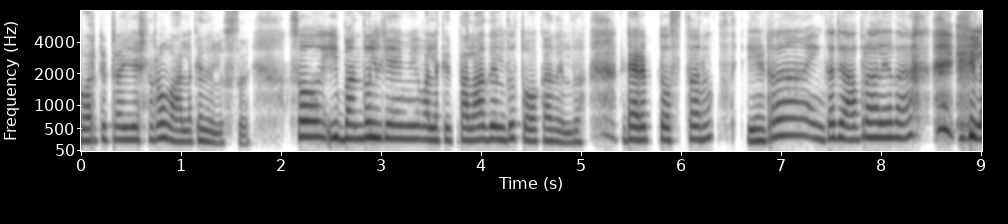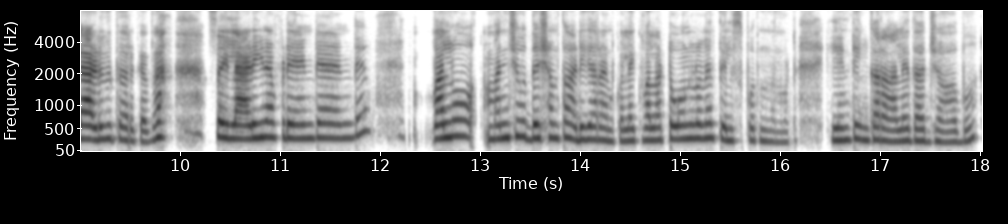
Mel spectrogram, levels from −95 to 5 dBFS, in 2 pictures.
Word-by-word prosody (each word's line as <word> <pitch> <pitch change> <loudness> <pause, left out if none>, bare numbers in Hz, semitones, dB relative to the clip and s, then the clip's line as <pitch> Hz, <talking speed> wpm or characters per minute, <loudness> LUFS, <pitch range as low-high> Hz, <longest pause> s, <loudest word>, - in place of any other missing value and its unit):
ఎవరికి 250 +3 -2
ట్రై 275 -1 -3
జేషారో 270 +3 -3
వాళ్ళకే 235 +2 -5
తెలుస్తది. 200 -2 -12 0.5
సో, 335 - +3 0.3
ఈ - - +5
బంధువులకేమి 295 -1 +1
వాళ్ళకి 260 -1 -2
తలా 260 +1 -1
తెల్దు, 275 +1 0
తోకా 245 0 -4
తెల్దు. 215 +1 -8 0.5
డైరెక్టొస్తారు, 270 +1 0 0.5
"ఏంట్రా 315 +8 -1 0.3
ఇంకా 295 +2 -1
జాబు 275 +3 -1
రాలేదా?" 315 0 0 0.7
ఇలా 290 -2 +9
అడుగుతారు 270 -2 0
కదా! 270 +8 +2 0.5
సో, - - -1
ఇలా 295 -1 +6
అడిగినప్పుడు 315 0 +3
ఏంటి 300 +1 -1 0.2
అంటే, 320 +7 -5 0.7
వాళ్ళు 315 +4 +6 0.4
మంచి 310 +3 +2
ఉద్దేశంతో 300 +1 +1
అడిగారనుకో 265 -3 -2
లైక్ 245 +1 -7
వాళ్ళ 260 0 -1
టోన్‌లోనే 295 +2 0
తెలిసిపోతుందనమాట. 240 -3 -8 0.4
ఏంటి 265 +3 -2
ఇంకా 270 +1 -1
రాలేదా 245 +1 -2 0.2
జాబు, 225 +1 -7
275 Hz, 125 wpm, -23 LUFS, 250-300 Hz, 0.7 s, ఇలా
